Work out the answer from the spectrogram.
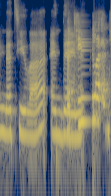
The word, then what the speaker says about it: Natelia: Yes, you're saying my name right, Natelia, and then Natelia and Jens.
